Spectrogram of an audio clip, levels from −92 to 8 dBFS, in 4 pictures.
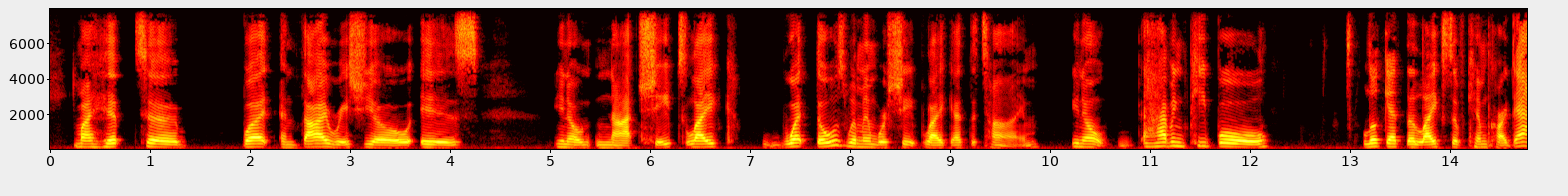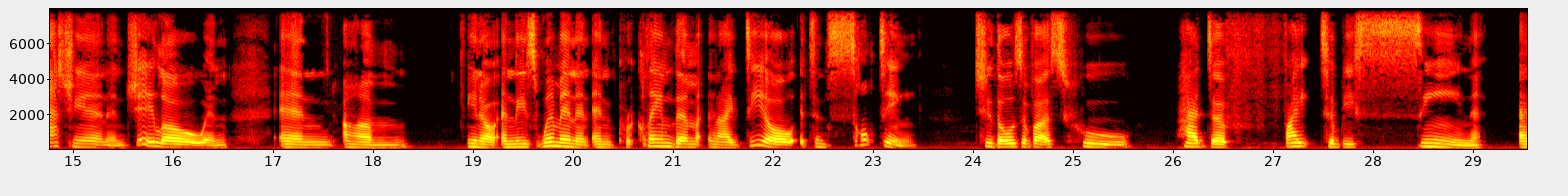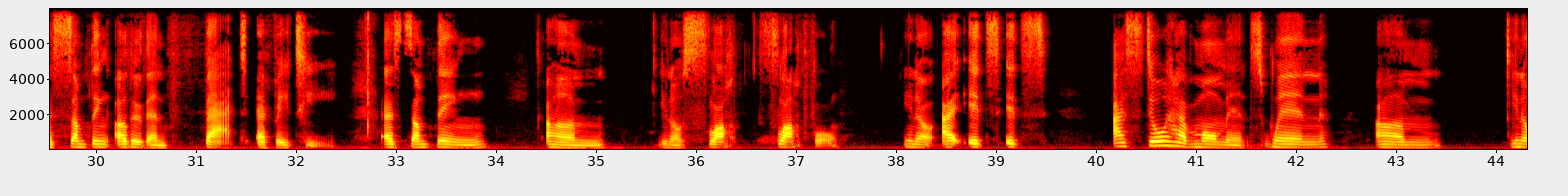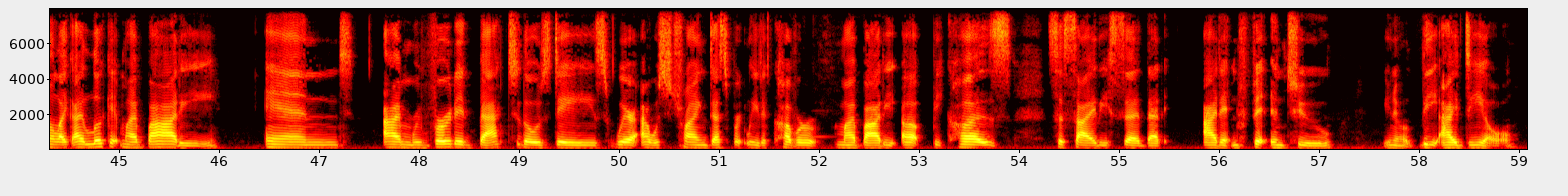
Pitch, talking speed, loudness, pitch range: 150 Hz, 125 wpm, -19 LUFS, 130-170 Hz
